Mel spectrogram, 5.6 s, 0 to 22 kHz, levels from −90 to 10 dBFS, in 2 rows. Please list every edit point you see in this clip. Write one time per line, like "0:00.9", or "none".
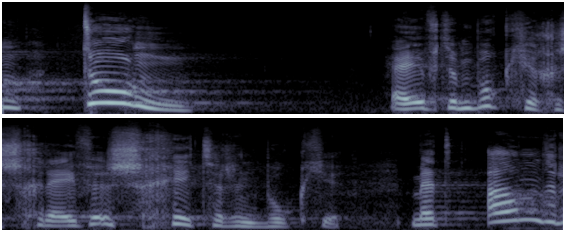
0:01.7

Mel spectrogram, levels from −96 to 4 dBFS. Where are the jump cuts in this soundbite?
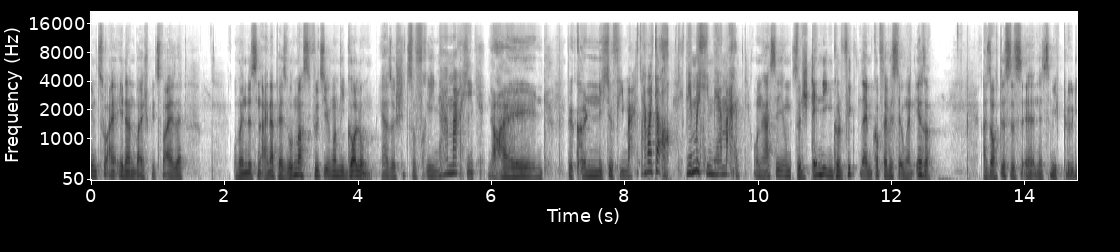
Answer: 0:10.5

